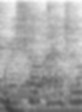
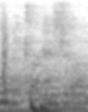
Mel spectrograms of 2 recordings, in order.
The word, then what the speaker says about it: Michelangelo: it the Michael the how do you say Michelle Angel Michelangelo the one Michelangelo the Michelle Angelo you see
